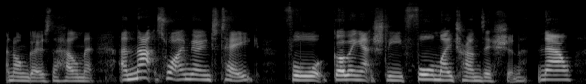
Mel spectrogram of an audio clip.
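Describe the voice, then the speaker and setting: A woman with a medium-pitched voice speaks at normal speed over a noisy background. A triathlete vlogger, she walks through her triathlon kit in a casual how-to video, chatty and practical, explaining it step by step.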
